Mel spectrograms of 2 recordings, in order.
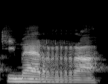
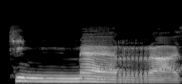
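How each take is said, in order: First: The R is held long, like a double R. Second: The M is held long, like a double M. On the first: "not chimera. That's a common mistake" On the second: "notice that there's no double M. Here's the other one I hear"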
